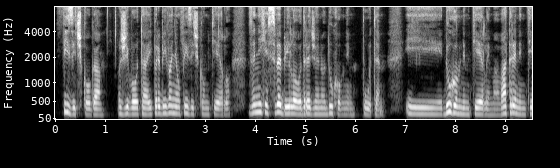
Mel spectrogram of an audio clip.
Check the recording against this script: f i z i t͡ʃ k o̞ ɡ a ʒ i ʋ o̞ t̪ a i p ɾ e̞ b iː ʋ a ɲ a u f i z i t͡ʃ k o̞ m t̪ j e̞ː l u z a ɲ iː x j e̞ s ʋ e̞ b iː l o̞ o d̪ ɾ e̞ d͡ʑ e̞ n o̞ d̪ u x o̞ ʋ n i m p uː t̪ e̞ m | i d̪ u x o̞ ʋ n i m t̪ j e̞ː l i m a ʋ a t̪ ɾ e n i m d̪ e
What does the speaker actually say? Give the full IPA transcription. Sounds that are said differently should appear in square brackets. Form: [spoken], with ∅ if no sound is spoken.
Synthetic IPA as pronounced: f i z i t͡ʃ k o̞ ɡ a ʒ i ʋ o̞ t̪ a i p ɾ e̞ b iː ʋ a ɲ a u f i z i t͡ʃ k o̞ m t̪ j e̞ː l u z a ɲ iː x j e̞ s ʋ e̞ b iː l o̞ o d̪ ɾ e̞ d͡ʑ e̞ n o̞ d̪ u x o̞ ʋ n i m p uː t̪ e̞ m | i d̪ u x o̞ ʋ n i m t̪ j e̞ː l i m a ʋ a t̪ ɾ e n i m [t̪] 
